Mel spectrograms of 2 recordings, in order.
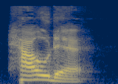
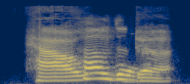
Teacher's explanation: in American English though that t gets pronounced as a d sound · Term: flap t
